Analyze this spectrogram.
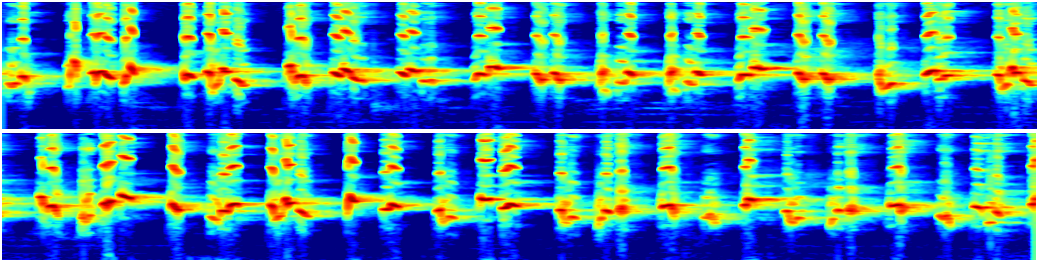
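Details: Sooty-headed bulbul in a long, rapid rolling song used as a lure to make other bulbuls sing: dense run of short whistled notes with rising and falling ripples, repeated several times a second without pause.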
